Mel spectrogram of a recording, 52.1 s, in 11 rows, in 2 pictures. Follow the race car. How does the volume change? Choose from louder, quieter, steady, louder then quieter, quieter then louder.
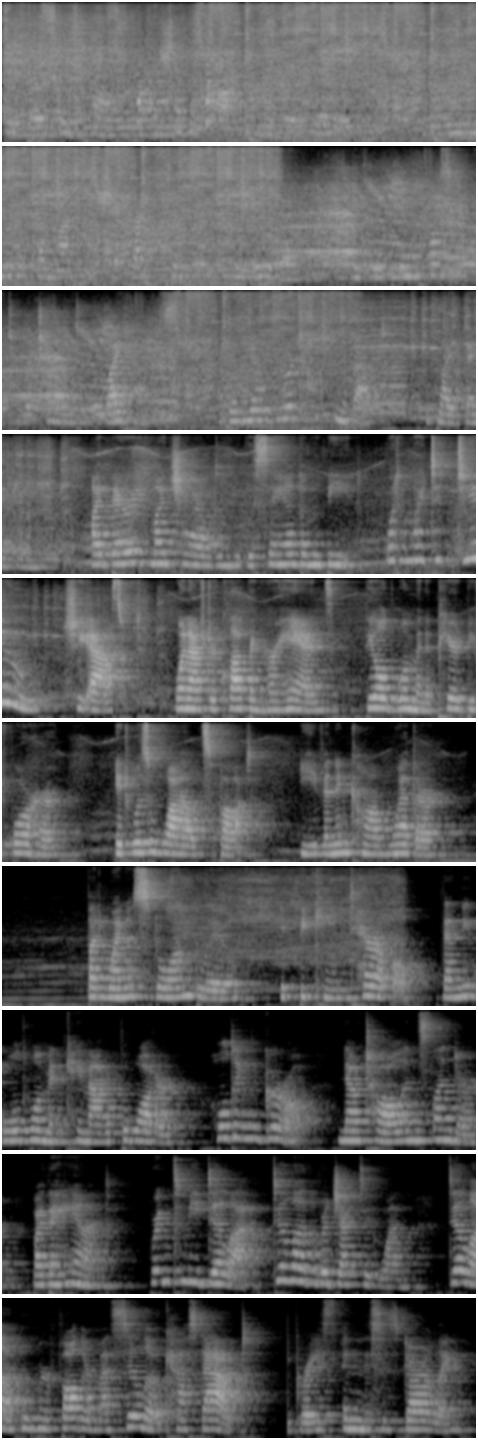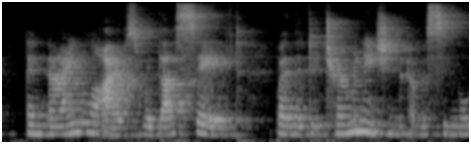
quieter.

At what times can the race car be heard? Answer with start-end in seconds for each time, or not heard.
0.0-32.5.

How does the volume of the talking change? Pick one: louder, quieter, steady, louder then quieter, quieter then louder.
louder then quieter.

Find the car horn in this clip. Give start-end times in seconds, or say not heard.
1.3-2.5.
